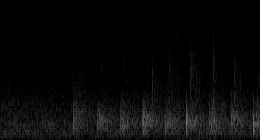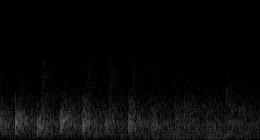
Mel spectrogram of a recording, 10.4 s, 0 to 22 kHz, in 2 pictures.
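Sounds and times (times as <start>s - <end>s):
high heels footsteps: 0.9s - 10.1s.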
